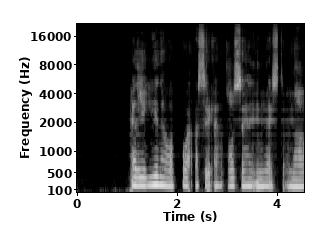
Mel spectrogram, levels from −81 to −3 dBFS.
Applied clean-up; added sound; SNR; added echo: neural mask model DeepFilterNet 3.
